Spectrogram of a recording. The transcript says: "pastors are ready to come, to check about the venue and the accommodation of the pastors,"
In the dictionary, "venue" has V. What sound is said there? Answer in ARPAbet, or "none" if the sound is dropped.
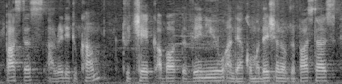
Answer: V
